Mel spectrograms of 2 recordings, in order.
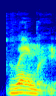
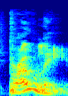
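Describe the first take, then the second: First: The first vowel is short, like 'brolly'. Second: The first vowel is a long 'oh' sound. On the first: This is how the A B Group dub says the name. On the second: This is how Americans say the name.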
